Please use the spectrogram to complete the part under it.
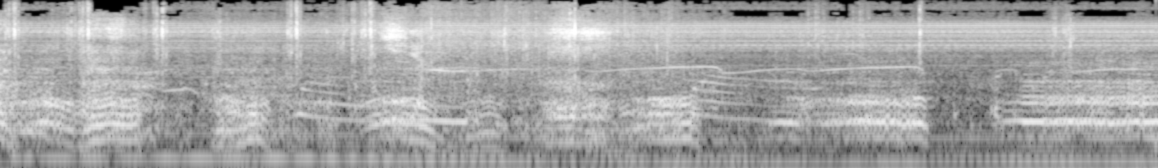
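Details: Brown bears fighting on the coast of Katmai National Park, Alaska, a mother with an older cub attacking a young female: repeated drawn-out tonal moaning calls, some wavering and sliding, about a second each, over a steady low engine drone.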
